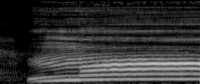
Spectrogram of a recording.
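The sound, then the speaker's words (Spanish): A person imitates a cow's moo with one long, steady, low droning note. It starts after a brief pause, swells slightly and holds loud until the end. “Y donde lo hago así, suena una vaca y hace.”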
